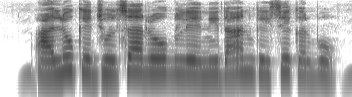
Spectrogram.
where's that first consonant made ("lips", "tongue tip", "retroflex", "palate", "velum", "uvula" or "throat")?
tongue tip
